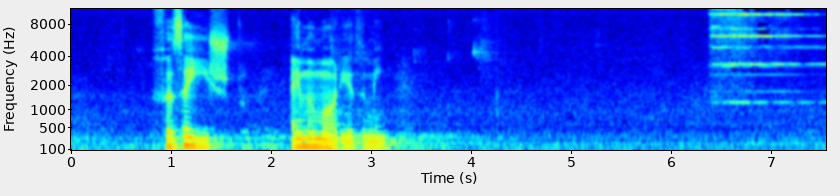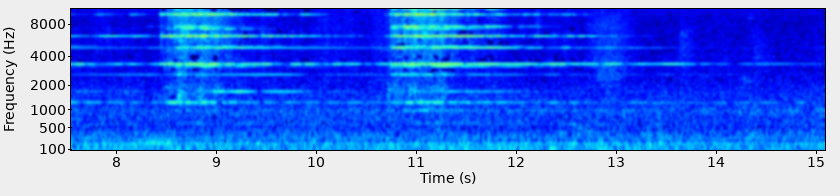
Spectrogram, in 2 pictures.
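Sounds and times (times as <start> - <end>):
altar bells ringing: 6.4 - 15.0.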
